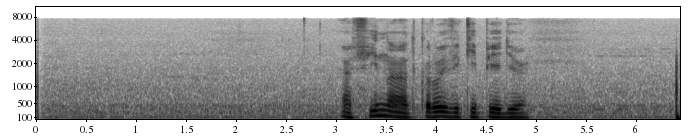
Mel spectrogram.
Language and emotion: Russian, neutral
